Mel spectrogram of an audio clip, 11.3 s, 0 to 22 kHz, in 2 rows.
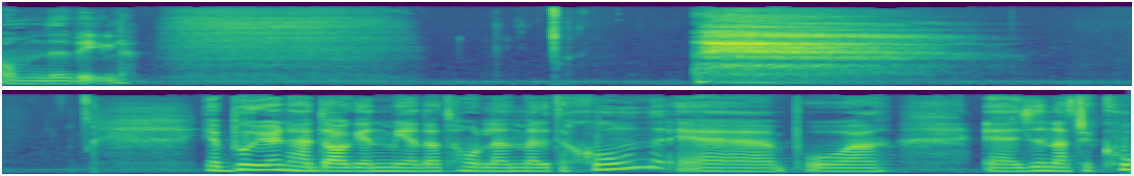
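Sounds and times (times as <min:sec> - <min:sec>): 
speech: 0:00.0 - 0:01.1, 0:03.4 - 0:04.0, 0:06.7 - 0:11.2
slow deep breath taken to calm down: 0:00.8 - 0:02.2, 0:03.5 - 0:05.2, 0:06.1 - 0:06.6.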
